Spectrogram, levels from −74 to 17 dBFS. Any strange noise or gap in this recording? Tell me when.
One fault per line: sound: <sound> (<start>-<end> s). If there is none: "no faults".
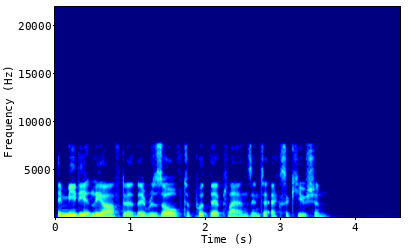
no faults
